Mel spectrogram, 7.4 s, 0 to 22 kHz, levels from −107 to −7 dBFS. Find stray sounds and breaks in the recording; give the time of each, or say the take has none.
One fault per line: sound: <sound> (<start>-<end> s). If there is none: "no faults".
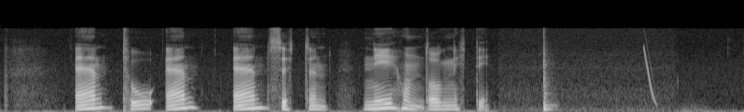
sound: thud (5.4-5.6 s)
sound: chirp (6.4-6.6 s)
